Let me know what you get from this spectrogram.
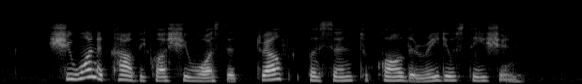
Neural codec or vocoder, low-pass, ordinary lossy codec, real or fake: codec, 16 kHz, 8 kbps, FunCodec, trained on Chinese and English, 25 frames a second; none; none; fake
